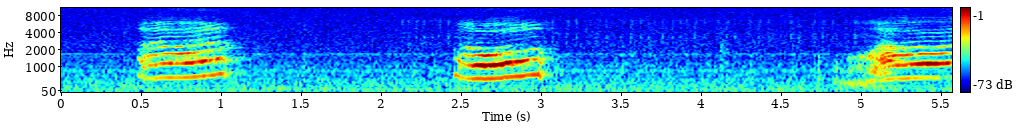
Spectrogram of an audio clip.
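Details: Tigger, a heavy male pet cat of about 25 pounds, calling at night while bringing his "kitten", a pair of socks, to bed; three drawn-out, strained meows roughly two seconds apart, the last one louder and rising, in a quiet room.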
